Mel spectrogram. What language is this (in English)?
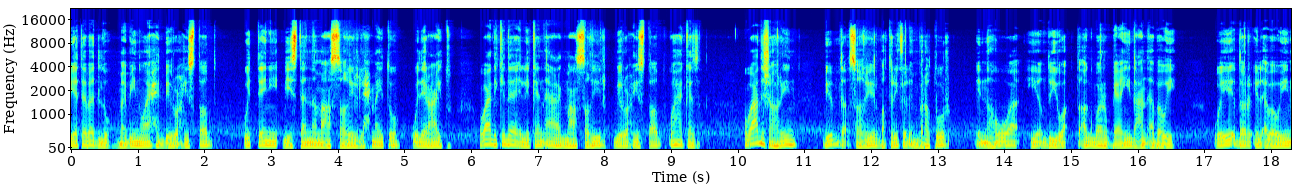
Arabic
